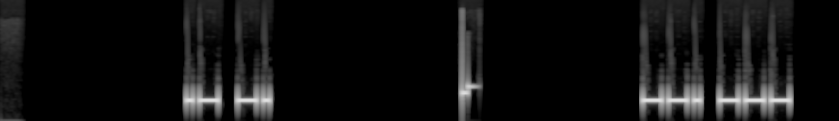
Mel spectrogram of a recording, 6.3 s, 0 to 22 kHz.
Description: Morse code, heard as a keyed tone, about 25 wpm, 700 Hz. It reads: AN GO
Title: Two Letter Words - 25wpm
